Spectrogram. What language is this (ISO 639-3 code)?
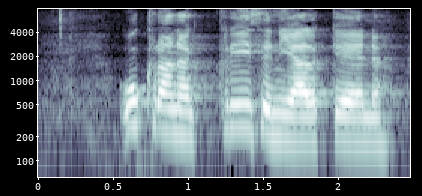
fin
